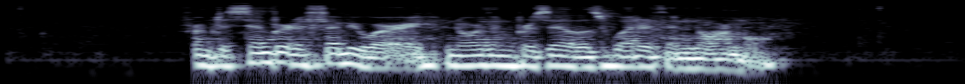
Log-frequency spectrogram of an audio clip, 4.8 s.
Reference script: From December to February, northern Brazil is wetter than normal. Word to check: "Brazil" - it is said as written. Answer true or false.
true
